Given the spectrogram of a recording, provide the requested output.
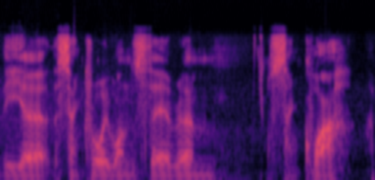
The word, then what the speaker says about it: St. Croix: But it's St. Croix B, not whatever you said C. St. Croix. Yeah, I do like the St. Croix ones.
